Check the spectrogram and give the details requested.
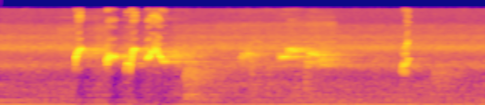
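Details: Red-whiskered bulbul giving a model song with clear, emphasized phrasing: a fast phrase of four bright whistled notes, then a softer warble and a single short note.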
